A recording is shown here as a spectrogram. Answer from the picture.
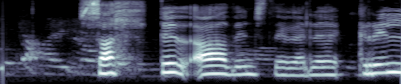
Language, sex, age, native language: Icelandic, male, 10, Icelandic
